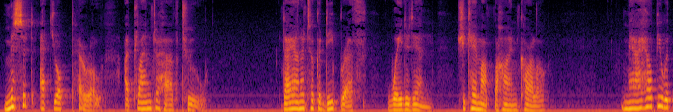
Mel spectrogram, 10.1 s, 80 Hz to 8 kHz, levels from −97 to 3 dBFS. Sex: female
